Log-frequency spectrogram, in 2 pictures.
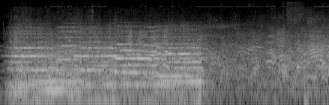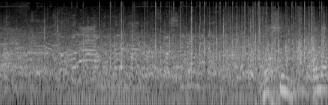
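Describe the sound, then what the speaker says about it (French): Crowd applause at a football tournament final follows a few seconds of loud horn-like musical tones. The clapping and cheering then build into a dense, noisy wash mixed with voices and scattered whistles. "On applaudit"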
